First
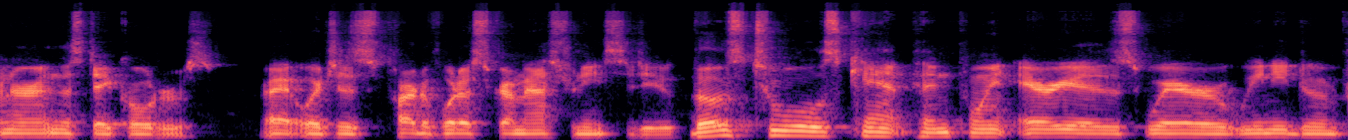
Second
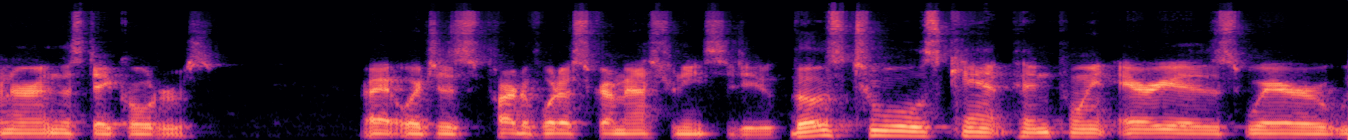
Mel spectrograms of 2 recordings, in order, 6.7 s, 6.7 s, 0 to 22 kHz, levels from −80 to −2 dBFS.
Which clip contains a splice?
first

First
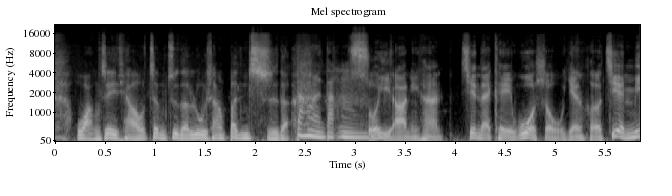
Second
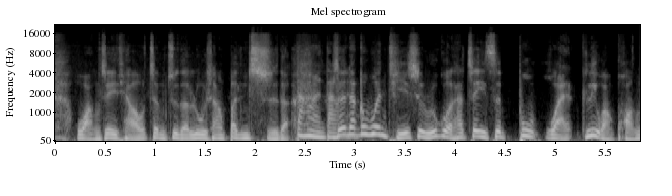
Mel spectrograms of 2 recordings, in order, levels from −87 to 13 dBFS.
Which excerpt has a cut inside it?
first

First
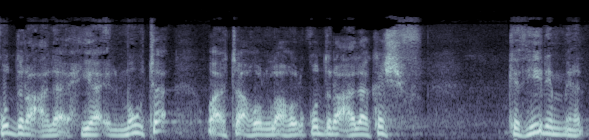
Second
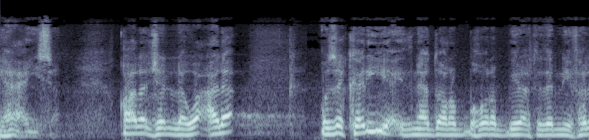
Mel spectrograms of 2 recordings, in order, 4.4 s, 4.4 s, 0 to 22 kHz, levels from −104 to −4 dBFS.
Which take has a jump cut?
second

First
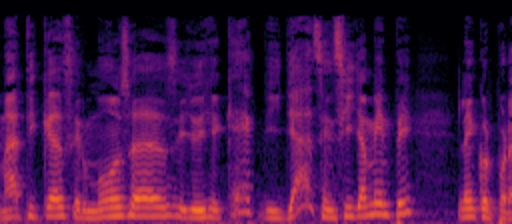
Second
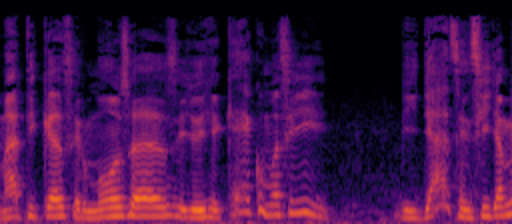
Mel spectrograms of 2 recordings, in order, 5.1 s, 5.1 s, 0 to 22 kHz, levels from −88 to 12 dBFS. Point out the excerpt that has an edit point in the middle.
first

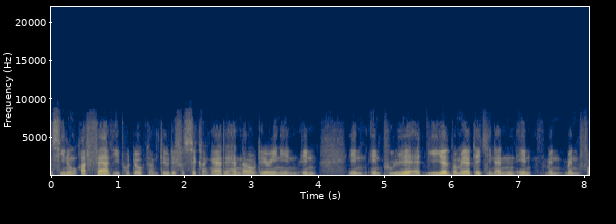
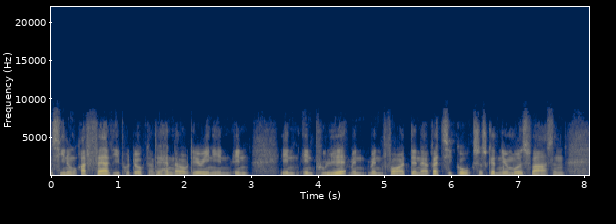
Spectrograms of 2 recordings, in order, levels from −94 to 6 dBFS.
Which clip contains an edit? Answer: second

